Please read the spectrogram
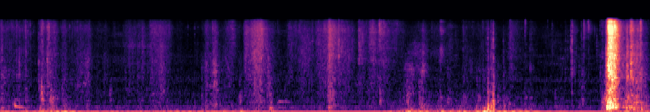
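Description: Faint rustling and handling noises over a low steady hum, with one loud, sudden, short burst of noise shortly before the end.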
